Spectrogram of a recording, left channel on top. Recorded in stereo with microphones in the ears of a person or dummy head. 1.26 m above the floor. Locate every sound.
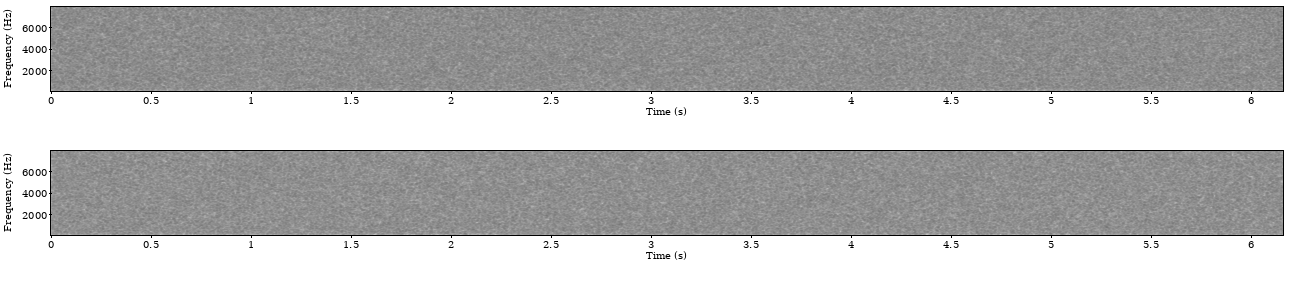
Only background noise.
